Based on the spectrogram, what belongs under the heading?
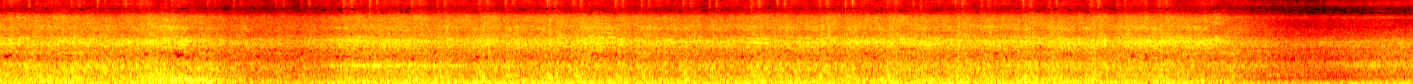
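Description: Train running past at speed: a loud, steady rush of wheels on the rails that drops away about twelve seconds in.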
